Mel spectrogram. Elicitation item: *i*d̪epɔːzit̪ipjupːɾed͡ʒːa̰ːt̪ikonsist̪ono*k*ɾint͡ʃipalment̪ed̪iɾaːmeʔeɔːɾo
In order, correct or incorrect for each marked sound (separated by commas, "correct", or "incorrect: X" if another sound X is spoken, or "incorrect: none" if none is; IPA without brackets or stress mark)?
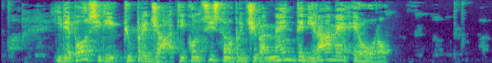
correct, incorrect: p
